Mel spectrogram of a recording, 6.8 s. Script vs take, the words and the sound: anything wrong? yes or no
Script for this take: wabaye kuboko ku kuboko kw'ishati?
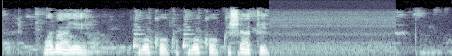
no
